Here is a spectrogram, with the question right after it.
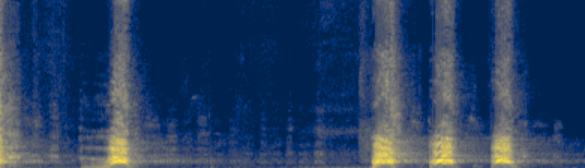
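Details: A German Shepherd gives one deep bark, falls silent for over a second, then fires off three rapid barks close together.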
